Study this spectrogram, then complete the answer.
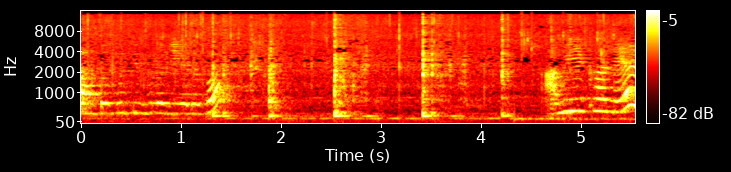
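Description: Chopped onion, garlic and green chilies fry in a pan with a steady near sizzle, broken by several sharp scrapes of stirring; a voice speaks briefly over the cooking.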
